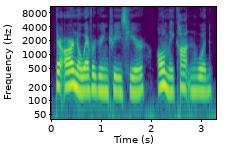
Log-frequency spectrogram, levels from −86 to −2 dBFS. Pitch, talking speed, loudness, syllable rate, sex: 170 Hz, 145 wpm, -17 LUFS, 5.6 syllables/s, female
